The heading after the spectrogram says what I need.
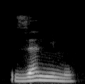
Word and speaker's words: animaux: Animals, les animaux. You can hear letter X is silent. Letter A and U together sounds anima.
